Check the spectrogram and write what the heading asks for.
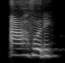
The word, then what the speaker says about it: árvore: A sílaba tônica de árvore é a sílaba a, que é a antepenúltima sílaba da palavra, e por isso ela é classificada como proparoxítona.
